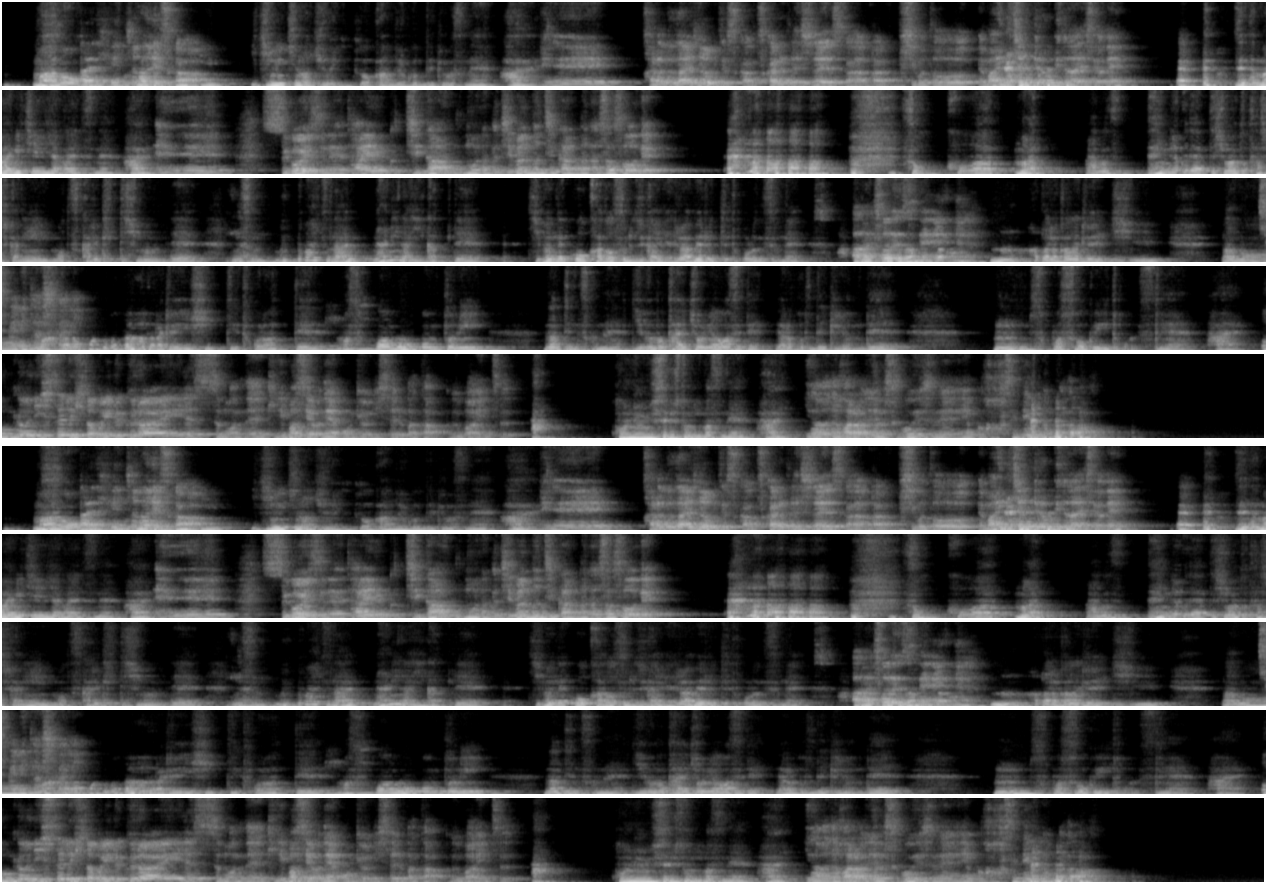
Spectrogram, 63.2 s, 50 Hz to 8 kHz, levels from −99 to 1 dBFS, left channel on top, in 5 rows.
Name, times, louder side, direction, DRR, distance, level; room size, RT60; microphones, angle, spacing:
voice 1, 0.0-2.2 2.5-5.4 10.0-10.5 11.7-14.2 19.9-23.0 23.5-23.8 24.1-30.1 30.6-33.3 33.6-42.7 43.3-47.4 47.8-50.3 55.8-56.0 56.7-58.4 60.8-61.4, left 1 dB, 75° left, -1 dB, 0.8 m, -31 dB
voice 2, 0.8-2.0 5.4-6.0 6.4-11.2 14.2-19.2 27.5-28.2 33.4-33.5 33.8-35.0 35.7-36.5 37.8-38.7 41.1-41.7 50.5-55.6 58.6-61.4, equal, 10° right, -2 dB, 3.0 m, -34 dB
9.0 x 7.2 x 2.4 m, 0.76 s
head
